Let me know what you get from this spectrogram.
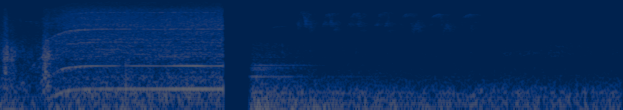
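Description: A steady hum whose pitch rises and then holds, followed after a break by a small bird calling in a quick run of about seven short, high notes, faint against quiet outdoor ambience.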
